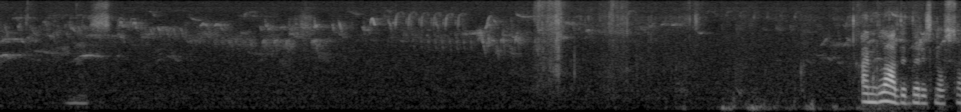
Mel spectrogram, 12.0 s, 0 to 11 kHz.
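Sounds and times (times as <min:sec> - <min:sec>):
bird trill: 0:00.0 - 0:07.2
songbirds chirping: 0:00.0 - 0:12.0.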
